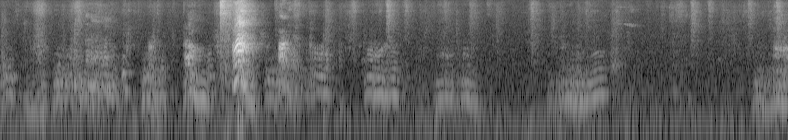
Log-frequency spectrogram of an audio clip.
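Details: Tilley x Rigpa puppies in a playful rumble, with Tilley stepping in to referee; high, short yelping barks and whines come in quick bursts, with one loud sharp yelp near the middle and soft scuffling between them.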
